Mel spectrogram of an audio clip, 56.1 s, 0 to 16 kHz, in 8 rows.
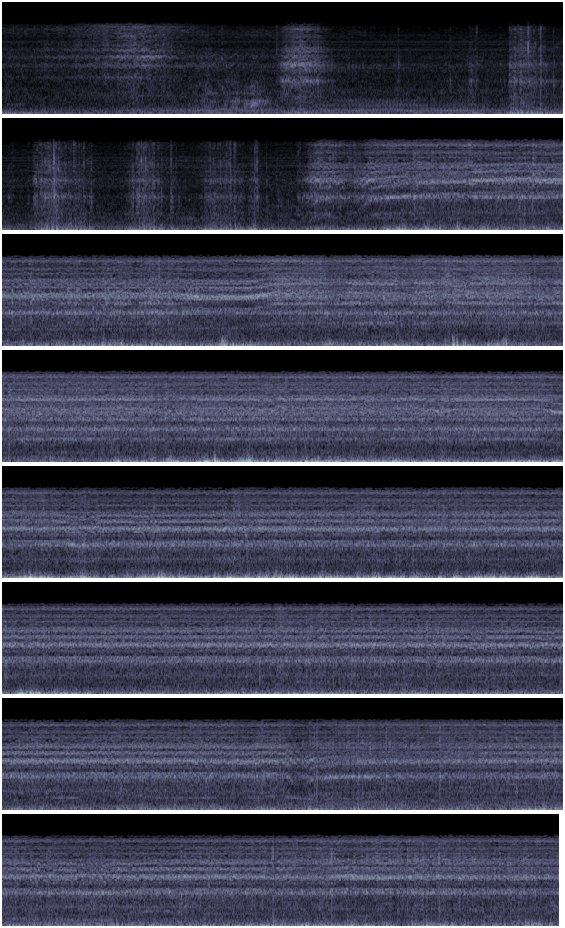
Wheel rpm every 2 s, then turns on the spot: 0, 10, 0, 20, 20, 50, 160, 160, 170, 200, 200, 200, 200, 200, 170, 160, 160, 160, 160, 160, 160, 160, 160, 150, 160, 160, 160, 160.
6-10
